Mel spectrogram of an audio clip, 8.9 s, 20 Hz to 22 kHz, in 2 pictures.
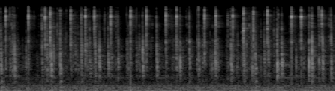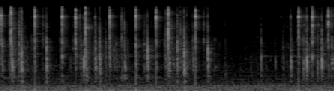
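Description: Both hands type with fingertips and nails on a pink backlit mechanical keyboard with plastic keycaps, making about 53 quick, bright, clacky keystrokes. Each click dies away almost instantly. The typing runs steadily, pauses briefly near the end, then resumes with a few more taps.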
